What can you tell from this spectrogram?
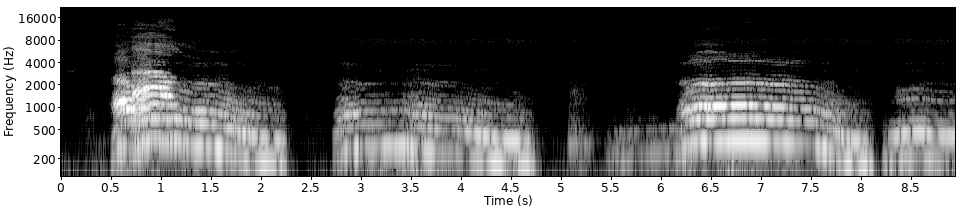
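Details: Night-time threat yowls from territorial cats: a sharp loud onset, then several drawn-out, wavering moans that sag in pitch, split by short pauses. A faint steady high whine runs underneath.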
